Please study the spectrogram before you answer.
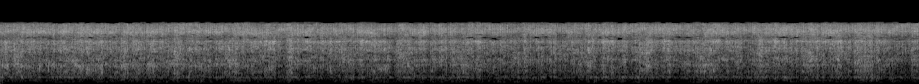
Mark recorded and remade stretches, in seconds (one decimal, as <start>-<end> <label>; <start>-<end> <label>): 0.0-9.2 recorded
